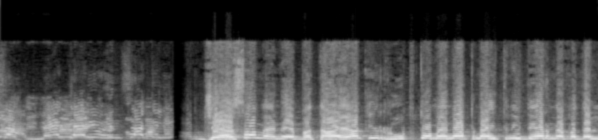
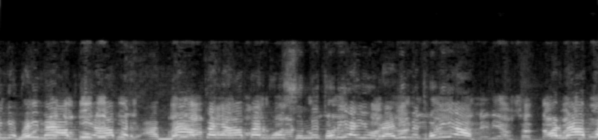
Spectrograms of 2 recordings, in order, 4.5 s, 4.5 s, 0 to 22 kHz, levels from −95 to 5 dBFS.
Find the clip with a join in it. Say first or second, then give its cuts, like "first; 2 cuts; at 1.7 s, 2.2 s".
first; 1 cut; at 1.5 s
